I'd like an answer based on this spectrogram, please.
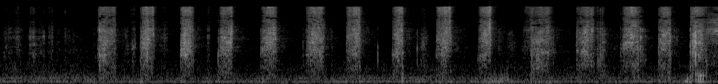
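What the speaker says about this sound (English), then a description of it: "You really want to get a super fine grit sandpaper. This is 220 that I'm using right here. And just very lightly going over it." Light hand sanding of peeling bonded leather with fine 220-grit sandpaper: about a dozen soft, rhythmic rasping strokes back and forth, close up and steady, with no talking.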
